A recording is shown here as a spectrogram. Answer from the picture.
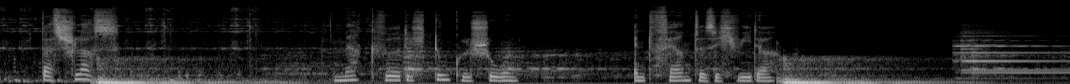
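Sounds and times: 
bell ringing: 0.0s - 5.0s, 9.6s - 10.7s
speech: 0.4s - 1.4s, 3.4s - 5.3s, 6.4s - 8.0s.

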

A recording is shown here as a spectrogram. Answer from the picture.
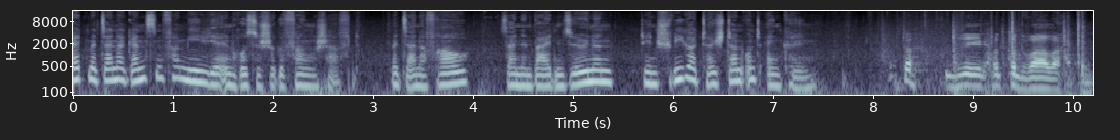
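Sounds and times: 
speech: 0.0s - 7.6s, 8.2s - 10.2s
green wooden school cellar door hinges creaking open: 8.0s - 10.2s.

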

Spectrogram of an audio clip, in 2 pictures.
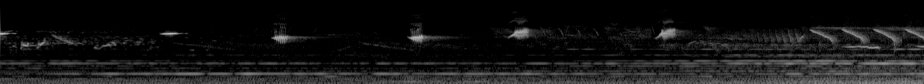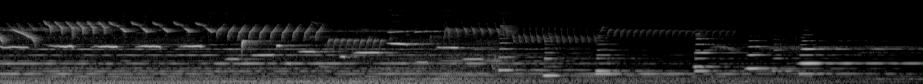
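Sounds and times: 
bird repeating sharp high chirping calls used as a substitute for song: 2.6s - 7.1s, 7.7s - 17.0s.

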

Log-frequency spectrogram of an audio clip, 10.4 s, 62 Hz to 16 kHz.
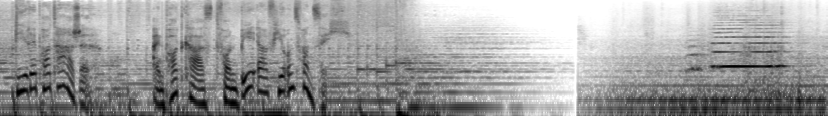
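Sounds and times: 
speech: 0.2s - 1.4s, 1.9s - 4.4s
express train departing station with rumble and clatter: 7.3s - 10.3s
express train horn blasting: 8.5s - 10.3s.

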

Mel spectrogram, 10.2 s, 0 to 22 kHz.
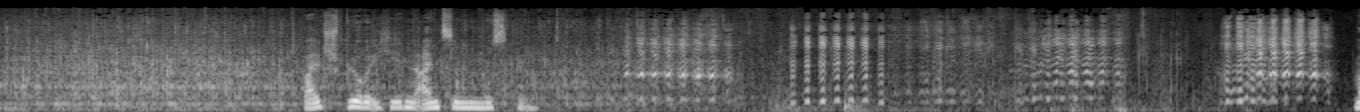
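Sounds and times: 
speech: 2.3s - 4.2s
young goats and lambs bleating in a wooden barn: 4.6s - 10.1s.

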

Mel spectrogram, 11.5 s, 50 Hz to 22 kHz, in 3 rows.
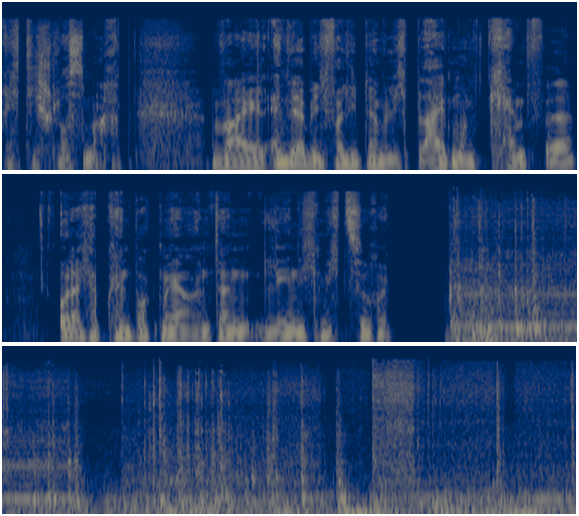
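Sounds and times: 
speech: 0.0s - 7.2s
printer whirring and clattering as it prints an email: 6.8s - 11.4s.

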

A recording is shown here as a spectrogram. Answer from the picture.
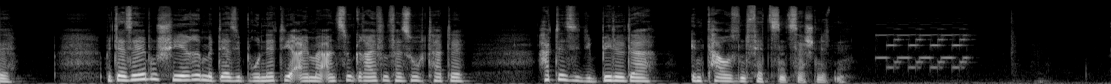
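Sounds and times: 
speech: 0.0s - 0.2s, 1.0s - 4.8s, 5.4s - 8.6s
faint noise: 0.0s - 11.1s
telephone electronic ringtone at home: 8.7s - 9.8s.

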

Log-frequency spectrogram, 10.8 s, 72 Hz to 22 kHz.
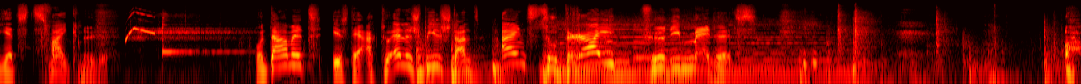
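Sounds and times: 
speech: 0.0s - 1.3s, 2.6s - 8.4s
door opening: 8.2s - 10.7s.

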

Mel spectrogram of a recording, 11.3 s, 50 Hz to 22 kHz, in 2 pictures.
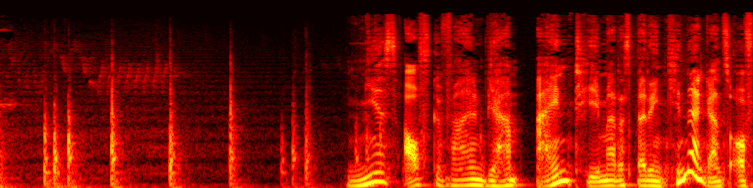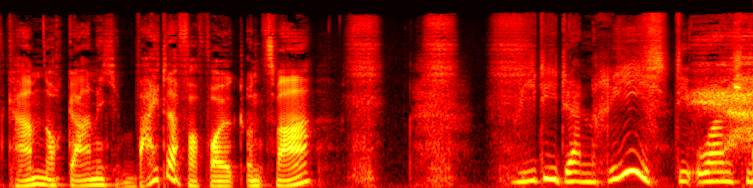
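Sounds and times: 
rhythmic knocking on a door: 0.0s - 2.5s
speech: 2.7s - 11.2s.

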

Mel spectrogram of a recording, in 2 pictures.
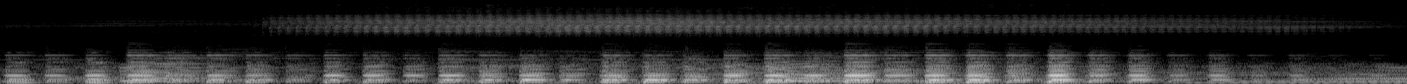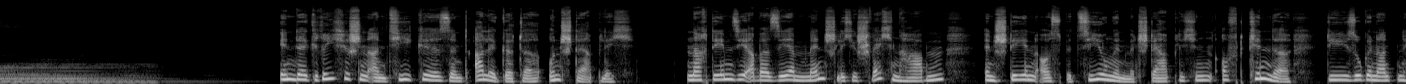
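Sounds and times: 
cicada chirping: 0.0s - 15.5s
speech: 17.0s - 20.4s, 21.0s - 28.1s.

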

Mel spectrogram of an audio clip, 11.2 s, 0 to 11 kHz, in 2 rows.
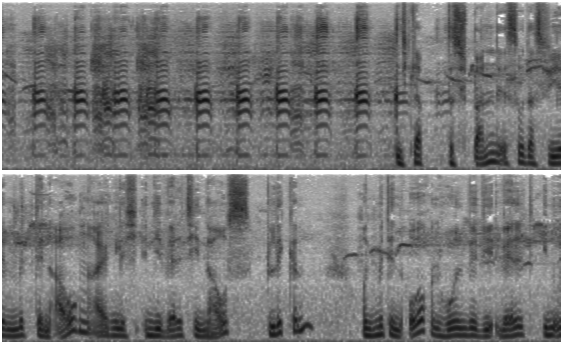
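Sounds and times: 
Egyptian geese honking and calling while mating: 0.0s - 4.6s
speech: 4.0s - 11.1s.

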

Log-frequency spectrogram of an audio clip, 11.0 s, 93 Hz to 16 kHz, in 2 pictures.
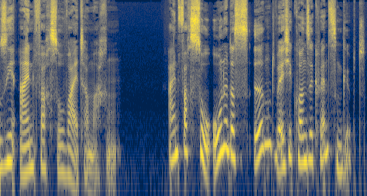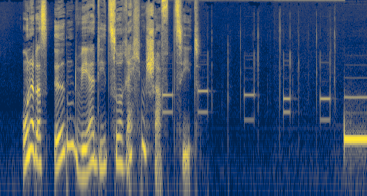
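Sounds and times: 
speech: 0.0s - 1.8s, 2.5s - 8.6s
telephone keypad tones dialing a number to the police: 8.0s - 11.0s
steady telephone tone: 9.2s - 11.0s.

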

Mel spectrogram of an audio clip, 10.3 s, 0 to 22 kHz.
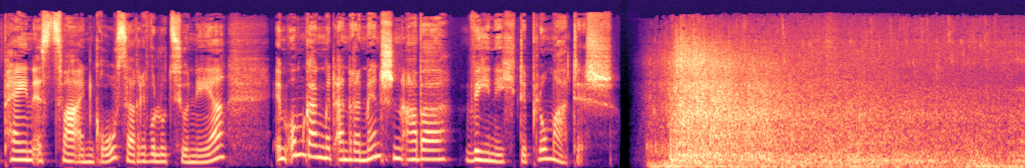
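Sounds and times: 
speech: 0.1s - 6.2s
thunder crash in a storm at sea: 6.4s - 10.2s
wind roaring in a storm at sea: 6.5s - 10.2s.

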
